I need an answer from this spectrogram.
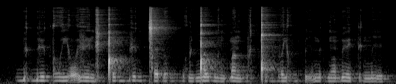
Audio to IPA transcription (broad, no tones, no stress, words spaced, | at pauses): ɡ͡byɡ͡byɡ ɾo̤ jo̰ vʲɐ̃ɡḭǃiɡbyɡ ǀɪɗo̤ɡɡ͡bo̤ɡŋ͡ǃɯ ɡə̃ɡɓɐ̃ɡ bə̤ ǃo̤ɡbəjo̤ɡk͡pḭ myɡ͡bõɓy pʲɐŋ͡mi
